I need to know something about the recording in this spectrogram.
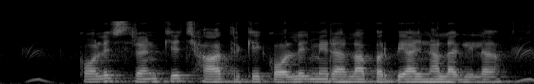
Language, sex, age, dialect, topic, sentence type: Bhojpuri, male, 18-24, Southern / Standard, banking, statement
